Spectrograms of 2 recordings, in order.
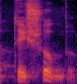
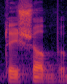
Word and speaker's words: Teshub: Le dieu de l'orage s'appellera Teshub, ou Teshob pour faire moderne.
